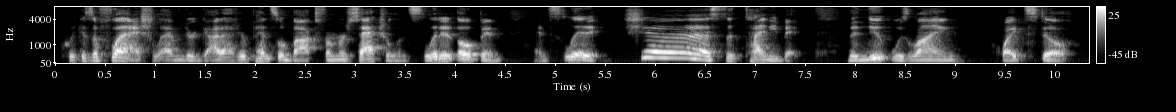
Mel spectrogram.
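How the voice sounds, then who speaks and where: A man reading a children's story aloud in an expressive way, like an audiobook narrator. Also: on the low side, a little slow. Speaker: story reader.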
